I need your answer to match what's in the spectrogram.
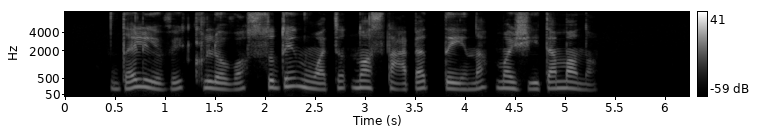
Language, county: Lithuanian, Vilnius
